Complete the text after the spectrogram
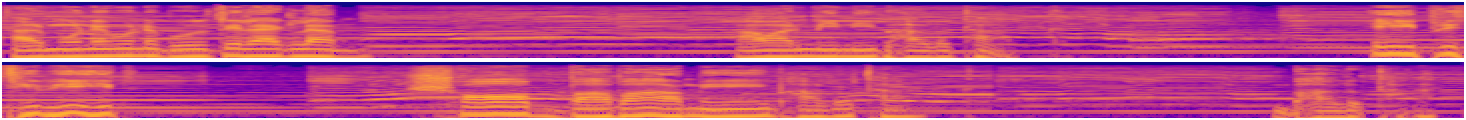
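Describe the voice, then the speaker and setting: Audio story lead: gentle Bengali gentleman and father played by a male actor, mid-pitched, heartfelt first-person narration. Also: takes it slowly, long pauses, music in the background, lightly acted. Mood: tender, wistful. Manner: reflective, heartfelt.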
